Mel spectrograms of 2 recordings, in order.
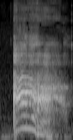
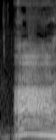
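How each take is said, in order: First: It is said in a put-on character voice. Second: It is said in a plain reading voice.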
